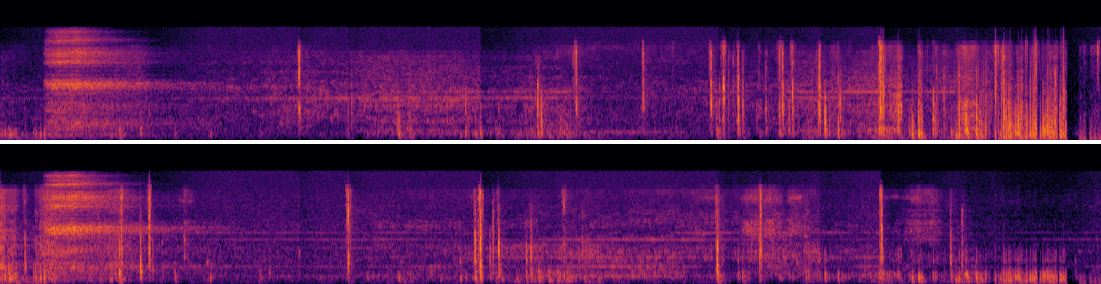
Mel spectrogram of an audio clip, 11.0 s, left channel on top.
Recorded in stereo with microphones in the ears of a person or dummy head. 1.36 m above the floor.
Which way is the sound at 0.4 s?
45° right (ahead or behind).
